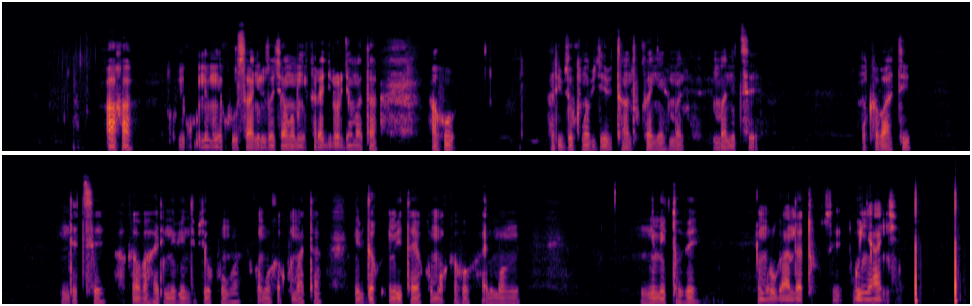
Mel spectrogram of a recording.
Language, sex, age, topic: Kinyarwanda, male, 18-24, finance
